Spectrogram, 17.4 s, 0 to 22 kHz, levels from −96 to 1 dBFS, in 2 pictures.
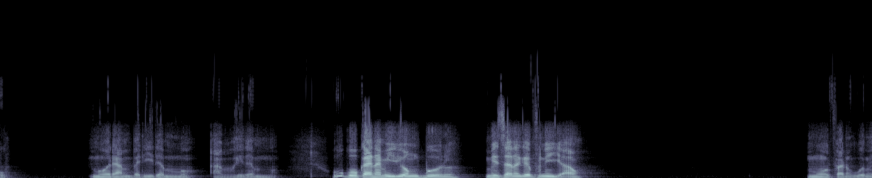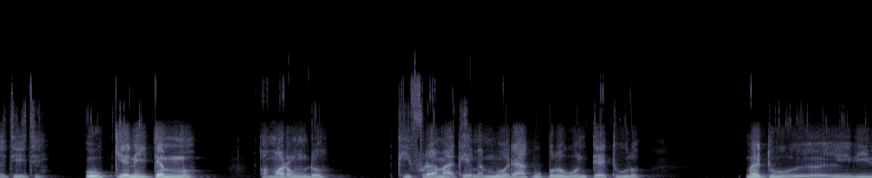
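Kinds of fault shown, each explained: Bluetooth SBC compression: throughout the speech the treble thins and flickers, and a gritty noise with aliasing rides on the sound, as starved upper sub-bands lose bits and the rest are coarsely quantised. The cause is likely SBC, and the damage fits a bitrate near 80 kbps.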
